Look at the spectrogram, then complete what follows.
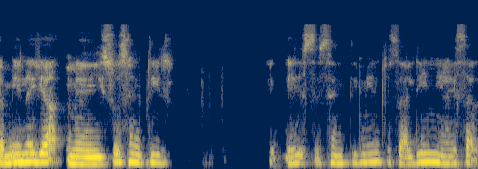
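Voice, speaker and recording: Her voice is fairly low with a dark, mellow tone, and this woman speaks at a fairly slow pace with fairly even intonation. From Mexico City. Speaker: feminist educator and teacher. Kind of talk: interview. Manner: halting.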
